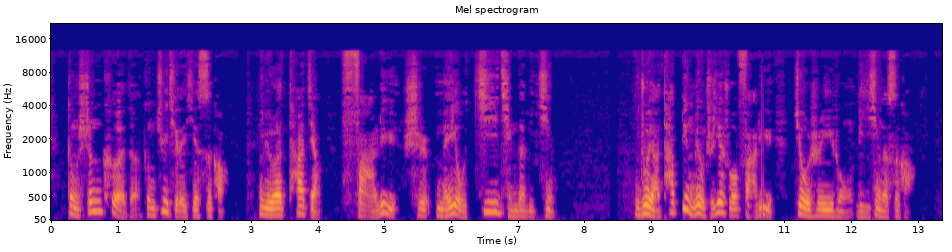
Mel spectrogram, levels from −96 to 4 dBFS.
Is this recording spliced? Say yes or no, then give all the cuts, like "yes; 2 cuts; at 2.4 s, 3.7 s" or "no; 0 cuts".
no; 0 cuts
